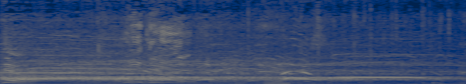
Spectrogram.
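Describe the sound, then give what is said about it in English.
A large crowd at a Donald Trump rally cheering and shouting, with many overlapping voices and whoops forming a steady, loud roar that swells briefly near the middle before holding level. “You know, they're just cheering, having fun.”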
